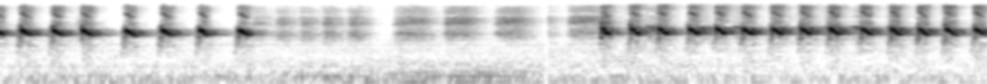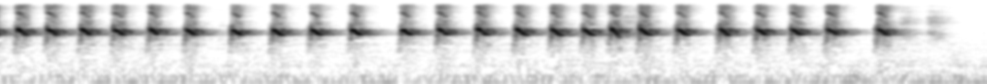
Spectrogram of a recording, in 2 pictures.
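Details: Kapas tembak, or sooty-capped bulbul, a kept songbird, gives a few quick chirps and then a quieter rustling pause. A long steady burst of fast, ringing, high-pitched chirps follows, running for several seconds.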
